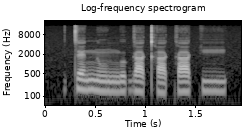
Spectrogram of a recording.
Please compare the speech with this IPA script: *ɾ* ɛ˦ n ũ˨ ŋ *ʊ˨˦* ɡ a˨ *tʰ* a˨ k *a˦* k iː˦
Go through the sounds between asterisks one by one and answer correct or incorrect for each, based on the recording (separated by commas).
incorrect, correct, incorrect, correct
